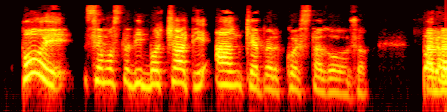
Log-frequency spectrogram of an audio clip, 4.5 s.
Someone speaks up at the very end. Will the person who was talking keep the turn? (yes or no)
no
